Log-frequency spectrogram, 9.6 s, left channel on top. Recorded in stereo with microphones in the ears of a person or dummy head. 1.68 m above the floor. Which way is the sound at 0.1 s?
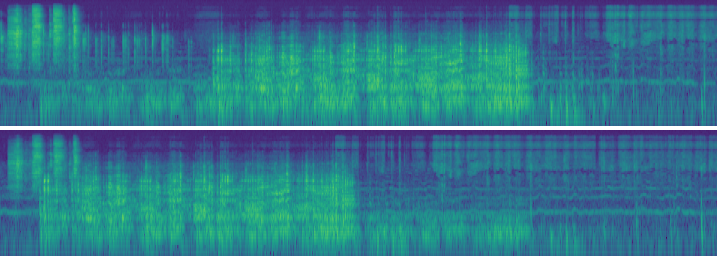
40° left (ahead or behind).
